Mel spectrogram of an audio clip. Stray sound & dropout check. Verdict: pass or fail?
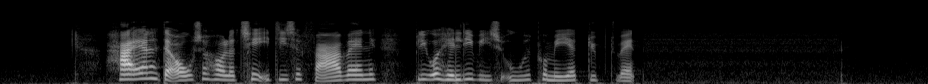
pass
